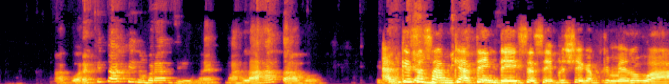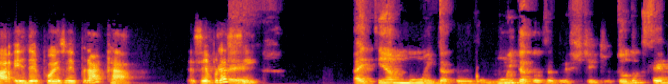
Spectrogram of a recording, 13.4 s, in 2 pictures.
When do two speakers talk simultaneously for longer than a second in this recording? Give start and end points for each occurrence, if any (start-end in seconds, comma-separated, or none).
3.9-5.2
